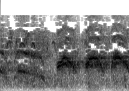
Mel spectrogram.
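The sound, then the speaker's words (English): Tropical bird calls on a muffled, lo-fi recording: a run of loud, drawn-out squawking cries, each with a wavering mid-pitched tone, repeating about three or four times with brief gaps and no talking. “Sounds like tropical birds, maybe from the Bronx Zoo.”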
